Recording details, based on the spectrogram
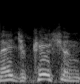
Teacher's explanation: Education, so the D is palatalized.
